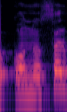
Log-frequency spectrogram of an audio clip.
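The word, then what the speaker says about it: connoisseur: art music taste इसको क्या बोलते हैं उसको कोनोसर बोलते हैं CO dull N ओ I double S ई यू are spelling जरूर ध्यान रख लेना वन हु वक्स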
